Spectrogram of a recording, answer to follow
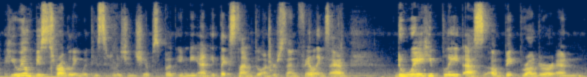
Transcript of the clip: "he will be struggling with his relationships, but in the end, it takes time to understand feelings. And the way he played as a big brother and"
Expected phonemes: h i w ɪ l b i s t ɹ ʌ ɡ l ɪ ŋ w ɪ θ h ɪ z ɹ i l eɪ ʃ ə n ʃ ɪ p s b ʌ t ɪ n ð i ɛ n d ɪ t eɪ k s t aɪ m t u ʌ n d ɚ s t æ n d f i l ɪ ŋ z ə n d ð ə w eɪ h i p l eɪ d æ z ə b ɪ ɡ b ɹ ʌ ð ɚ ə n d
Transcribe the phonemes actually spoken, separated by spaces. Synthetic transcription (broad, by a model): h i w ɪ l b i s t ɹ ʌ ɡ l ɪ ŋ w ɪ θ h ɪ s ɹ i l eɪ ʃ ə n ʃ ɪ p s b ʌ t ɪ n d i ɛ n d ɪ t eɪ k s t aɪ m t u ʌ n d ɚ s t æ n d f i l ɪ ŋ s ə n d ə w eɪ h i p l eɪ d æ s ə b ɪ ɡ b ɹ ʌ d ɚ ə n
